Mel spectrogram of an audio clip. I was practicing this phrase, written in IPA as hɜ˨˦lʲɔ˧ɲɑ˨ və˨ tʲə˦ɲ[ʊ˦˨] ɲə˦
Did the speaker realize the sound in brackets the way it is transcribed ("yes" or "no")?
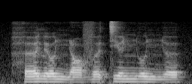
no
